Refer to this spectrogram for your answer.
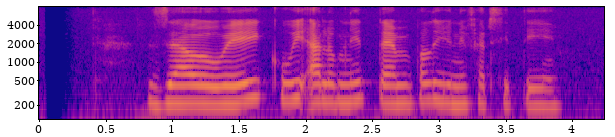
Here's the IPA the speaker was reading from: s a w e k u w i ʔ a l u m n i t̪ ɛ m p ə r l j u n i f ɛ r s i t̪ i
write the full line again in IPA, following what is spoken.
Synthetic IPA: z a w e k u w i ʔ a l u m n i t̪ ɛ m p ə l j u n i f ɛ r s i t̪ i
